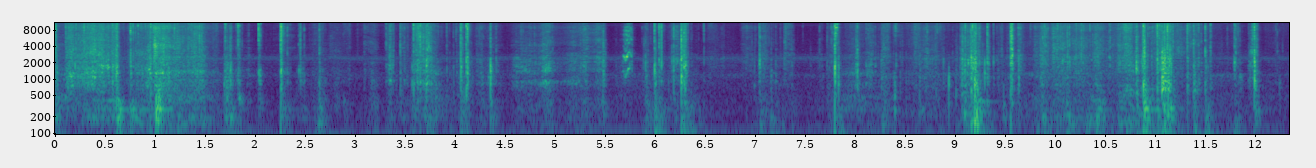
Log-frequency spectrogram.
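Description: Stiff plastic packaging rustles and crinkles close by.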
